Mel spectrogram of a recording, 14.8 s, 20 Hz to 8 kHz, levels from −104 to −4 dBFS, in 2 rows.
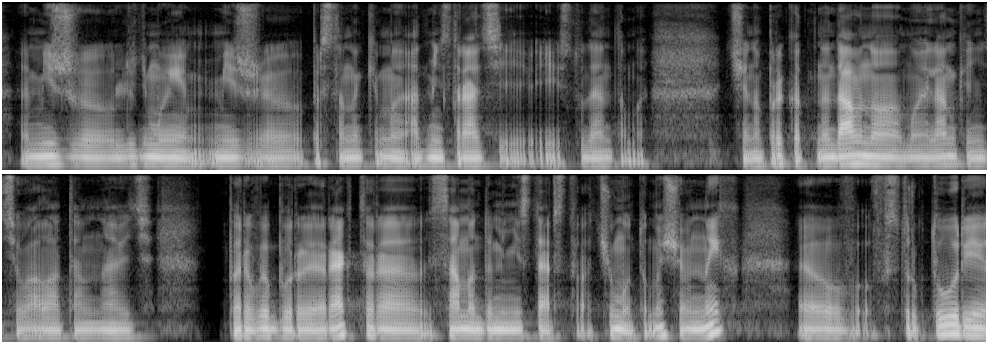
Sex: male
